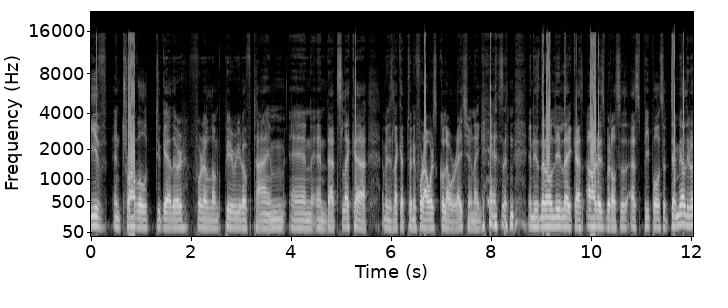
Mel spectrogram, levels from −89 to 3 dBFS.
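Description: Integer overflow cracks the speech at 0.11 s, 0.75 to 0.87 s, 5.30 s, 6.67 s, 7.98 s, 9.04 to 10.15 s and 11.64 to 11.85 s. Peaks only about 0 to 2 dB past full scale wrap to the opposite sign instead of flattening, so each produces a violent snap, far sharper than the duller buzz of clipping.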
